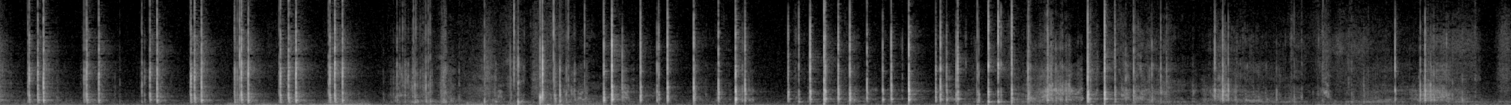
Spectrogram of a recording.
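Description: Long acrylic nails tap and scratch a hollow, medium plastic lotion bottle with a green flip cap, held on its side. Crisp, bright clicks start in a steady rhythm, then turn into quick clusters of taps mixed with soft scratchy rasps. Each tap dies away almost at once, with a light hollow plastic tone.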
